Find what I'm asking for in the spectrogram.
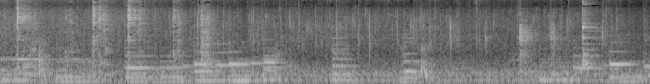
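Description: Grated ginger and green chili fry in hot oil with a steady close sizzle, while a spoon stirs the pan in repeated scraping strokes.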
